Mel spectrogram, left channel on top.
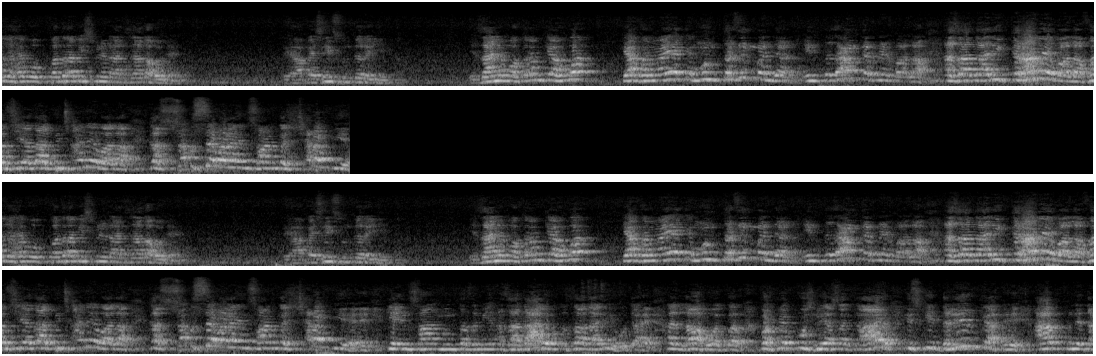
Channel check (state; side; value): drops out; left; at 14.4 s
